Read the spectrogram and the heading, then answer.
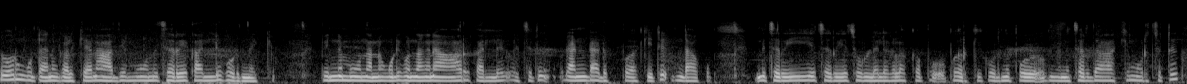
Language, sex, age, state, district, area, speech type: Malayalam, female, 45-60, Kerala, Malappuram, rural, spontaneous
